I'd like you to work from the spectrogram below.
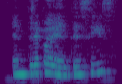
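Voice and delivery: usual speaking voice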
